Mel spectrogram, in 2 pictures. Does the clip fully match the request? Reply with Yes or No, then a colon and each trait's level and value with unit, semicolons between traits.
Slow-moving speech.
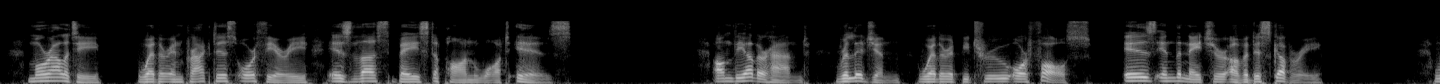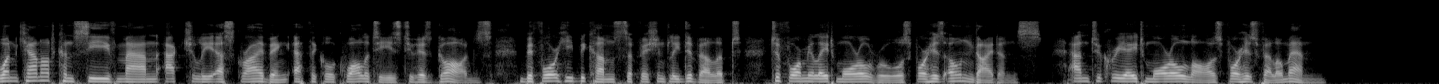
Yes: slow, 130 wpm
